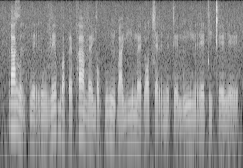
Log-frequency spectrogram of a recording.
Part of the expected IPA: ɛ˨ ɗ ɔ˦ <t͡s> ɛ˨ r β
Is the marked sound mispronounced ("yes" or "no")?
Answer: no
